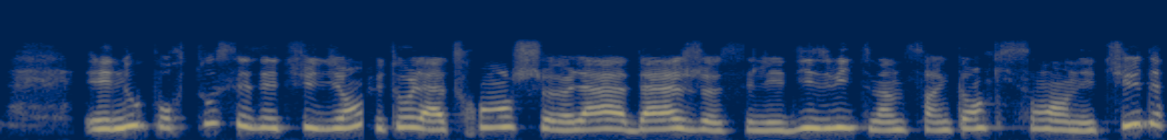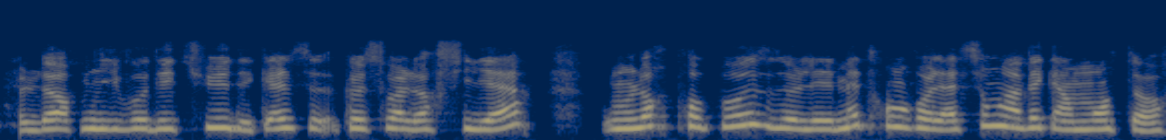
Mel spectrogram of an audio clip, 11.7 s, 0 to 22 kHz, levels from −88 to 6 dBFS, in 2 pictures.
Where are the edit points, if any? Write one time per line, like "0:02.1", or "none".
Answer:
0:01.8
0:05.9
